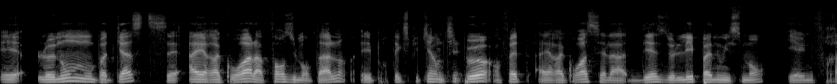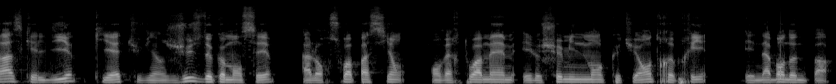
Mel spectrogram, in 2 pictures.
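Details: Adult male speaker; normal speech.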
